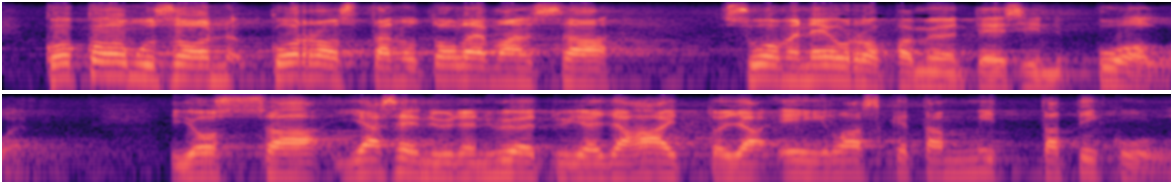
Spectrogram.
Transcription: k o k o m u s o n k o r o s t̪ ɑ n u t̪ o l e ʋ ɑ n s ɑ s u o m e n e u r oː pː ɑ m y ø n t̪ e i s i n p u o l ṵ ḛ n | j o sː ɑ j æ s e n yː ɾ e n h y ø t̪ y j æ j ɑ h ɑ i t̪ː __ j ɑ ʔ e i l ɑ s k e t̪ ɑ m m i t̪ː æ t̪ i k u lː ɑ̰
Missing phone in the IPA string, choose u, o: o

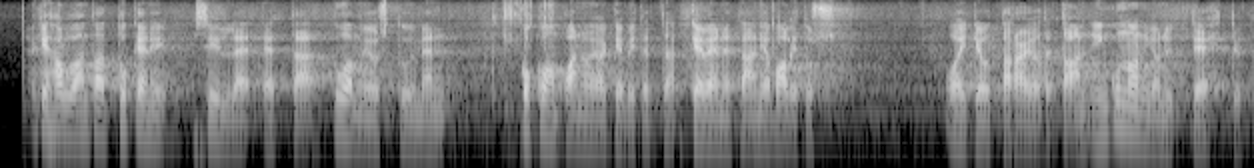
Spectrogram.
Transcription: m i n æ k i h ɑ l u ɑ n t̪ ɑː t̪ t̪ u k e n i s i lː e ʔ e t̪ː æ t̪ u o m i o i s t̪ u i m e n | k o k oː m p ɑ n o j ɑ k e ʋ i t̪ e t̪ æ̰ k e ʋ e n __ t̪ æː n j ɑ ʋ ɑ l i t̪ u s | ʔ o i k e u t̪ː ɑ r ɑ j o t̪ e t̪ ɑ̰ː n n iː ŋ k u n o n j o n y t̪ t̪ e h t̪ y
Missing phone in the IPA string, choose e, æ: e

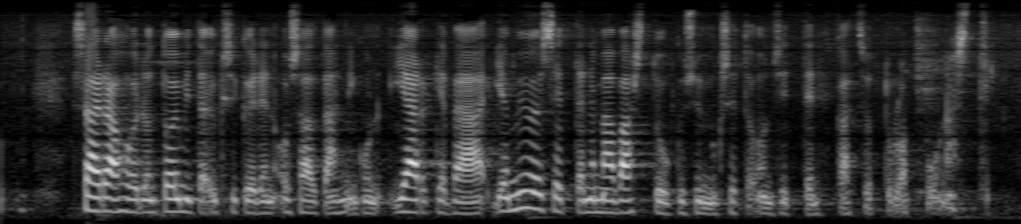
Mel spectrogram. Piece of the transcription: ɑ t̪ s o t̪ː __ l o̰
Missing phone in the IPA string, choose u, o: u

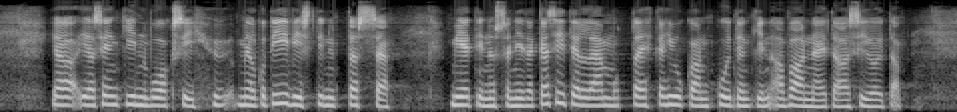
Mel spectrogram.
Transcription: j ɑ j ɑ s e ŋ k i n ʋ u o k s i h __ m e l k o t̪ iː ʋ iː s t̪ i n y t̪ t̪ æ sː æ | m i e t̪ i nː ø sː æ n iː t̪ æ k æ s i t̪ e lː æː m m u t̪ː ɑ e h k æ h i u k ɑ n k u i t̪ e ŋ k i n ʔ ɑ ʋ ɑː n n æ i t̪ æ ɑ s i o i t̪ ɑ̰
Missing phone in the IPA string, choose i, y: y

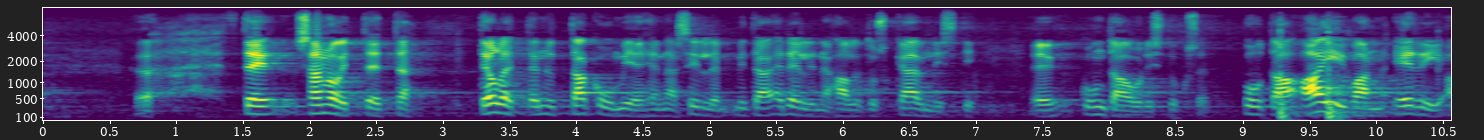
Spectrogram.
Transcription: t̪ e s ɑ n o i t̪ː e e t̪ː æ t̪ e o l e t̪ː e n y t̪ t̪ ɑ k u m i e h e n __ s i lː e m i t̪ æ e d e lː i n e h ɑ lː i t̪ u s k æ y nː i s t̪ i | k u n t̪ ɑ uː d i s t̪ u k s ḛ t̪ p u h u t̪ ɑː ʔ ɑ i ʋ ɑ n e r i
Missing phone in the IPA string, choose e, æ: æ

